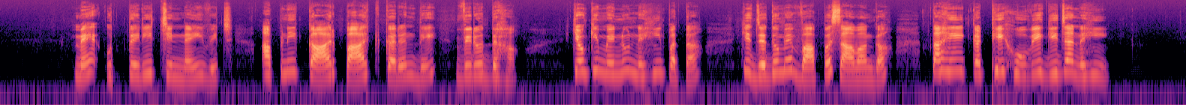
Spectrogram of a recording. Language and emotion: Punjabi, fearful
